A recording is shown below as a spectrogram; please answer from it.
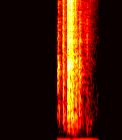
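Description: Silence for about a second, then a brief rustle and clatter of a paintbrush and a wad of kitchen roll being handled and set down.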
